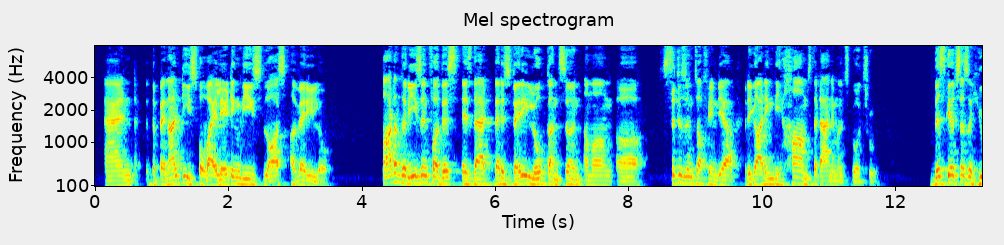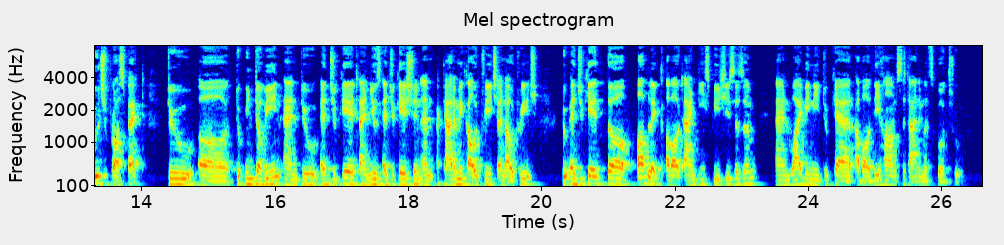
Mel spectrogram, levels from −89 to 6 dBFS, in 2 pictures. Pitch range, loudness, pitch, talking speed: 105-125 Hz, -21 LUFS, 115 Hz, 170 wpm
